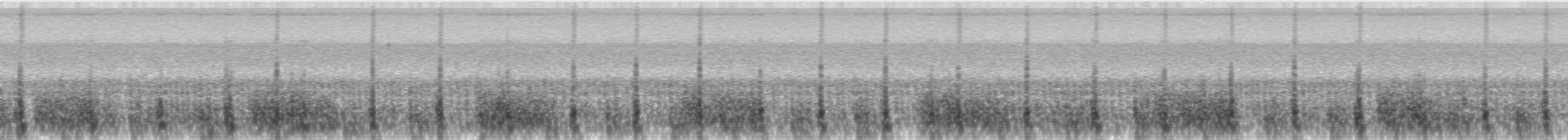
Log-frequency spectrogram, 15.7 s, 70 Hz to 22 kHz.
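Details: Woman with visible pulse: steady, regular heartbeat of soft repeating thumps over a low rumbling background, roughly 90 a minute.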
